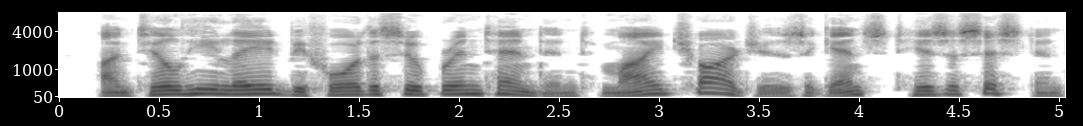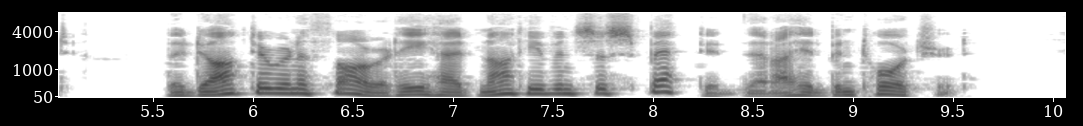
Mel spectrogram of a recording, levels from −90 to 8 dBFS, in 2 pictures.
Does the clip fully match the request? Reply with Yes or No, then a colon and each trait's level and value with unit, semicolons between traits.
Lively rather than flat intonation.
Yes: wide, 6.7 semitones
